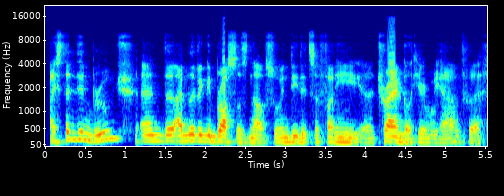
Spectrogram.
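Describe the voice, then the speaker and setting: A man's voice: medium pitch, dark tone. A man, talking as a guest on a video call interview, rambling with many restarts and fillers. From Romania. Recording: dull lo-fi call audio.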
